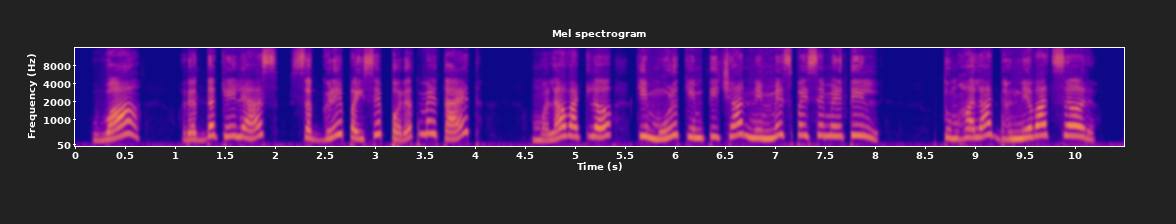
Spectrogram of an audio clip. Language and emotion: Marathi, surprised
